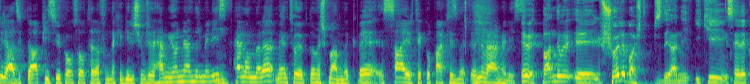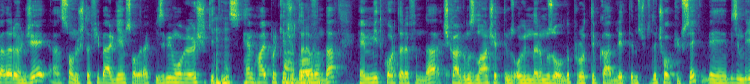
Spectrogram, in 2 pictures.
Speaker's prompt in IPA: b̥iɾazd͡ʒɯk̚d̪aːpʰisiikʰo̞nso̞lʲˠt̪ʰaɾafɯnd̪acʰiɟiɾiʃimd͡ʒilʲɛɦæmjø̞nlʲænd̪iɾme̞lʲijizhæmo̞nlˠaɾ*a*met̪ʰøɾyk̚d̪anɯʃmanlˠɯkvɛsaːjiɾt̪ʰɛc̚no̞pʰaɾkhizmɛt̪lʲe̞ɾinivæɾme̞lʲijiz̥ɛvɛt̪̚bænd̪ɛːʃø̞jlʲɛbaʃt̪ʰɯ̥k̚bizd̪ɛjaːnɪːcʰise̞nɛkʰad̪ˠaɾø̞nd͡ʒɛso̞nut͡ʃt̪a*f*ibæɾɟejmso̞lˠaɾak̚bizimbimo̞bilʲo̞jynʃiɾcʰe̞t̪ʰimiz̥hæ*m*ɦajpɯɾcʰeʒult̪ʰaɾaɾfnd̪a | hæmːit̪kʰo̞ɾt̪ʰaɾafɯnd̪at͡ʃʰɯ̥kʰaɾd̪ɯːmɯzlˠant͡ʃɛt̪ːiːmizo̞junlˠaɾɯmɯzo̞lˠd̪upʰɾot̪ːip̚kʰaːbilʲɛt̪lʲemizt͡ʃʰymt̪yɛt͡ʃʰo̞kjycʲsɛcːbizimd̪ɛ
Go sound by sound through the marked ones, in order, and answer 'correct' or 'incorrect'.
correct, correct, correct

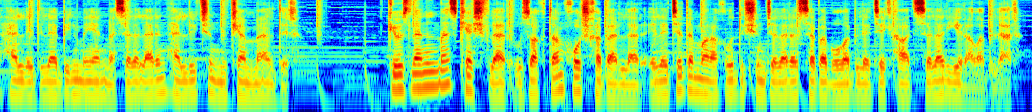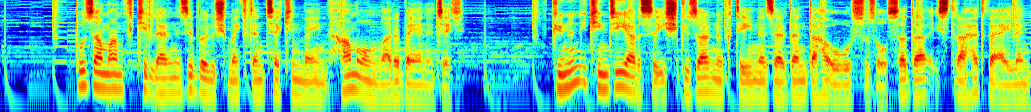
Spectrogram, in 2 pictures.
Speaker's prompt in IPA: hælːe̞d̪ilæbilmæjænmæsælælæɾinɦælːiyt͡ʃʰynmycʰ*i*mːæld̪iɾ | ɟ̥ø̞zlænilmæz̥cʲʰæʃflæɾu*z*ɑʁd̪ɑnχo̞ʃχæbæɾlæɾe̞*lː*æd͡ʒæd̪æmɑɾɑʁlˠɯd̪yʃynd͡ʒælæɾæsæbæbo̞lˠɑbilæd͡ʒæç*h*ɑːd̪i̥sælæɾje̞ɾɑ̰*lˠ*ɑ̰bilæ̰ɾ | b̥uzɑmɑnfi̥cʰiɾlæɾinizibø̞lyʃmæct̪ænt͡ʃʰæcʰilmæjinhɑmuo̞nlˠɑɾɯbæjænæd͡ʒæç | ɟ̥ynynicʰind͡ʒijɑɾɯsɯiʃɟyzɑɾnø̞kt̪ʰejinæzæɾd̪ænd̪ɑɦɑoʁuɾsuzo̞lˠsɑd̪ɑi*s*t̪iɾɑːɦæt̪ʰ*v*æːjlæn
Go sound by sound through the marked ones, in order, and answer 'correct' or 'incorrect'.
incorrect: æ, correct, incorrect: l, correct, correct, correct, correct

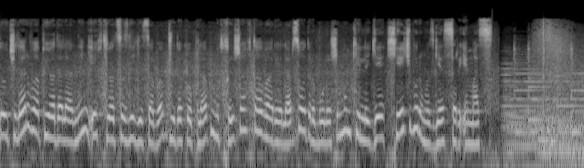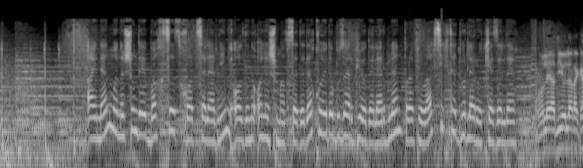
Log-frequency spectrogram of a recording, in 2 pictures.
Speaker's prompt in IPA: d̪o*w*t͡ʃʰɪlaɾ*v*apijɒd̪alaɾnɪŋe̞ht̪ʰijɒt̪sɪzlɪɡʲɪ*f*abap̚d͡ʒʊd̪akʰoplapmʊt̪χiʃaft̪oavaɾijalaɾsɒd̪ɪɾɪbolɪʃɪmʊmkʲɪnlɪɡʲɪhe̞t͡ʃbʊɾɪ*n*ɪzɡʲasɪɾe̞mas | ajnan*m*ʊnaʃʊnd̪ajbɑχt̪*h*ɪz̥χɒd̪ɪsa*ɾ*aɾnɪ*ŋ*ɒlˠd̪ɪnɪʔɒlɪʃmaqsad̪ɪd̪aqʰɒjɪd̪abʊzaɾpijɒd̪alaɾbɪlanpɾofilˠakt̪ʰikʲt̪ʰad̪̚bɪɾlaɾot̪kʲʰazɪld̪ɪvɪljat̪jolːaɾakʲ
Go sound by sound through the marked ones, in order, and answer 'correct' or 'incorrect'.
correct, correct, incorrect: s, incorrect: m, correct, incorrect: s, incorrect: l, correct

